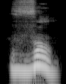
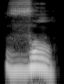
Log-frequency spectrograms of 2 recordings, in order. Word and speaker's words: vont: Ils, elles, vont. On ne prononce pas le T final et on a aussi la nasale on. Ils vont.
